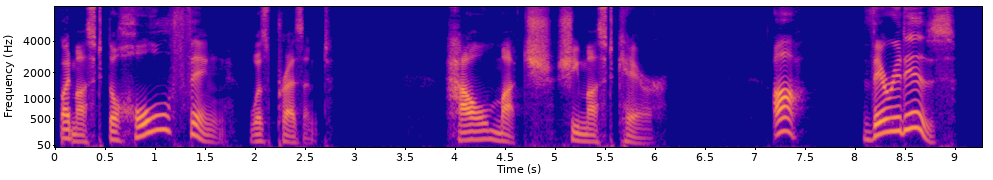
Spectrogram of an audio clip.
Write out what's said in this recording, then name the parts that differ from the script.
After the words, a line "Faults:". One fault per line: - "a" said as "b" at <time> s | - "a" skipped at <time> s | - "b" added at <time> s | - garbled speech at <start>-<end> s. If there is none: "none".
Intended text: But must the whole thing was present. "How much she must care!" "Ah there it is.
But must the whole thing was present. "How much she must care!" "Ah there it is.
Faults:
none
